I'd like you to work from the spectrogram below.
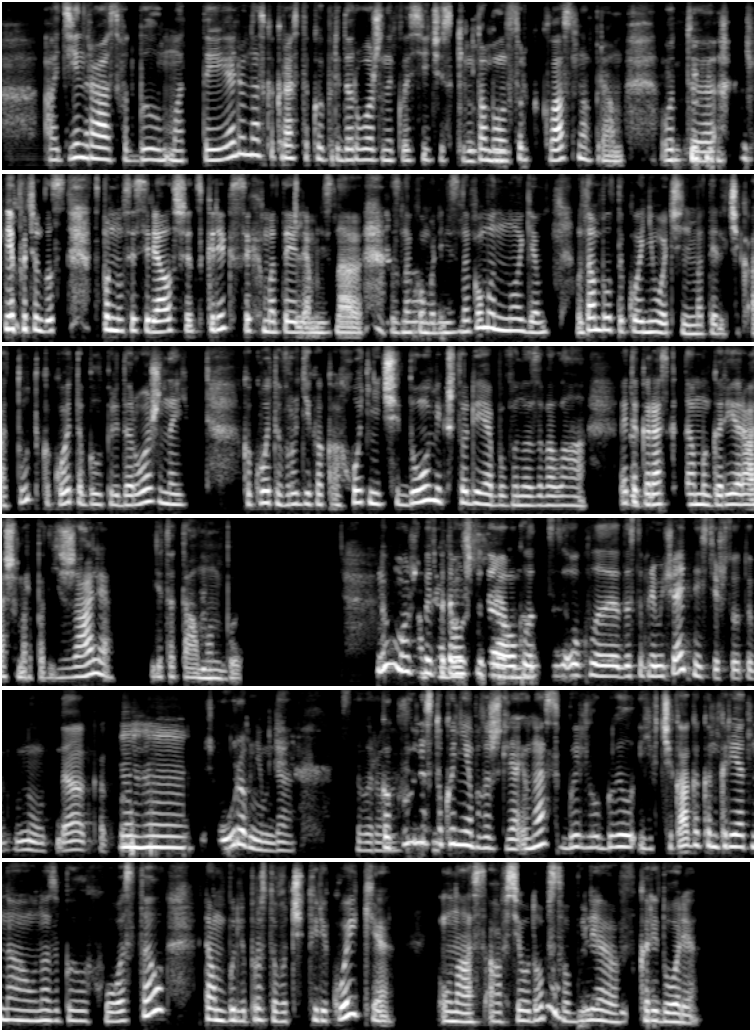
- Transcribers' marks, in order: laugh; laughing while speaking: "э, мне почему-то вспомнился сериал"; other noise; tapping
- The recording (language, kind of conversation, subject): Russian, podcast, Какое путешествие запомнилось тебе больше всего?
